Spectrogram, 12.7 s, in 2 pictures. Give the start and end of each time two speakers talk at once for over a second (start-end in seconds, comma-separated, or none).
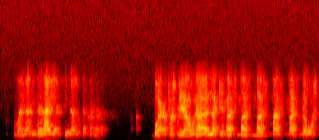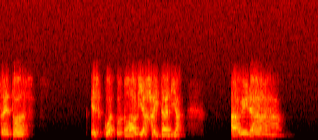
none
